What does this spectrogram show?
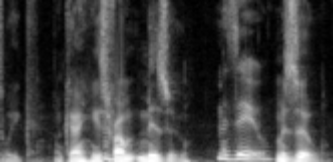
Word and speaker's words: Mizzou: Mizzou.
